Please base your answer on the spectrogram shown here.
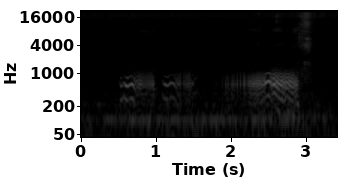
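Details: A puppy greeted good morning answers with baby sounds: short wobbly whimpers rising and falling, three brief bursts followed by a longer quavering whine, over a steady low hum.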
